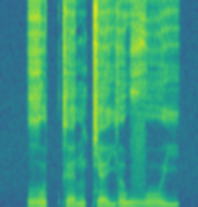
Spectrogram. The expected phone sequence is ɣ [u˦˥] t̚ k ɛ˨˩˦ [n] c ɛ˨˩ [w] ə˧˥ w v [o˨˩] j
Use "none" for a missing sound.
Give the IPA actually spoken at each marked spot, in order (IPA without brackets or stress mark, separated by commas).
o˦˥, n, j, o˨˩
